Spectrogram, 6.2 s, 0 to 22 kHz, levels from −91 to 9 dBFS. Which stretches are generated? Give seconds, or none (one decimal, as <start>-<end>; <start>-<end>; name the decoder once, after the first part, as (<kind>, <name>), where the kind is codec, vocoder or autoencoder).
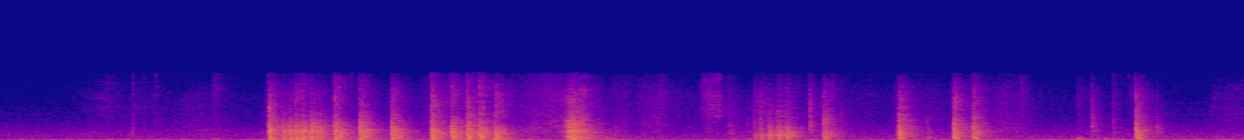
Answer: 0.5-1.2 (vocoder, BigVGAN v2); 1.6-3.8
